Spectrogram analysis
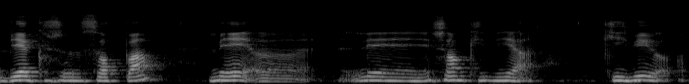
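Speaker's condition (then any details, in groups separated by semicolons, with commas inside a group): Multiple sclerosis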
